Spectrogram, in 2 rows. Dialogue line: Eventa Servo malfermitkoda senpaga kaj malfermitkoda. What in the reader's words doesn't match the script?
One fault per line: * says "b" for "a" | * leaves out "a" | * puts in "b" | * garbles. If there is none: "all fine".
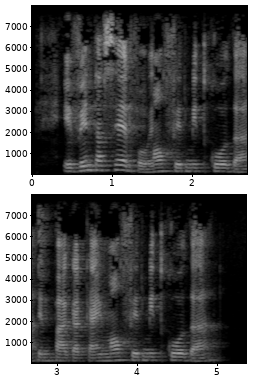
all fine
